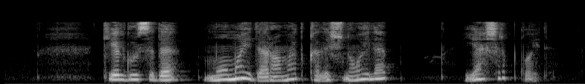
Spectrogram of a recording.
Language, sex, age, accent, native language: Uzbek, female, 40-49, Toshkent viloyati, Uzbek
